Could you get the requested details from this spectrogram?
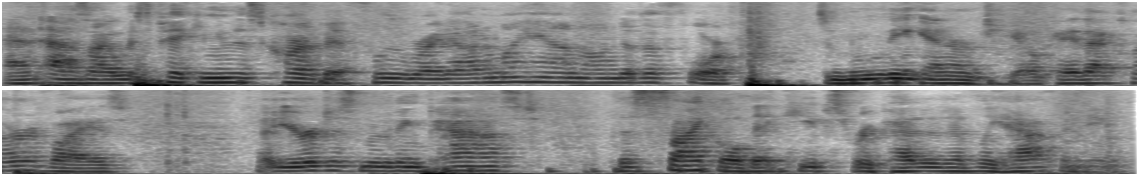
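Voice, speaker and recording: A man's voice: mid-range voice, steady tone, moderate pace. A man giving a casual pick-a-card tarot reading, blunt and profane, repeating points over and over for emphasis. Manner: blunt, swears freely, repeats himself for emphasis. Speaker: tarot reader. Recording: echoey room with faint noise.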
